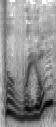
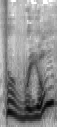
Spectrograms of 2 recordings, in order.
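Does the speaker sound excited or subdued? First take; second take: excited; excited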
